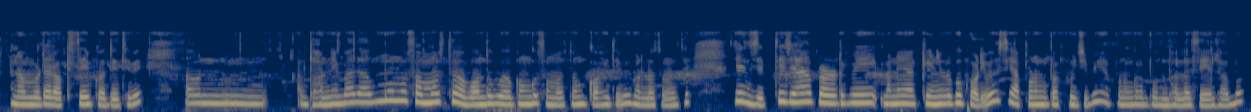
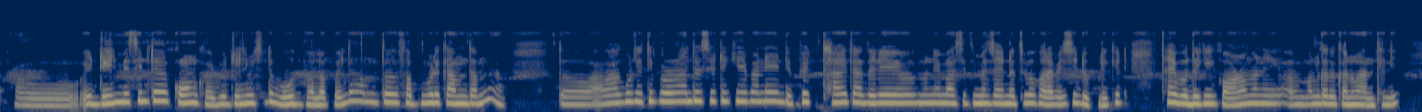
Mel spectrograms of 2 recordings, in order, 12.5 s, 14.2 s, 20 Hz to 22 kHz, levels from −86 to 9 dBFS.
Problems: none marked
